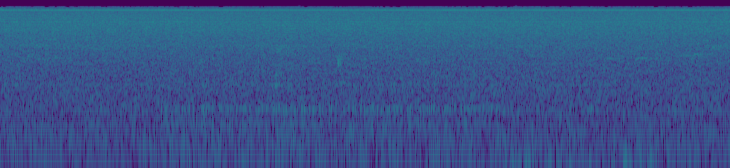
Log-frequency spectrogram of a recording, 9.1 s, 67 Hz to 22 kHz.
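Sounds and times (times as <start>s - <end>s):
gentle breeze: 0.0s - 9.1s
rippling creek water: 0.0s - 9.1s.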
